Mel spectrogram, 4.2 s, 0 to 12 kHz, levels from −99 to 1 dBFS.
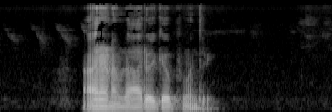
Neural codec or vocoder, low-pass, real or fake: none; 9.9 kHz; real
